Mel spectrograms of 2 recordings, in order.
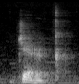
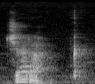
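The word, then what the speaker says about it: dearg: It looks like it would be said Jerk, but it's Jerak. It's got a kind of a vowel between those two syllables there.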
